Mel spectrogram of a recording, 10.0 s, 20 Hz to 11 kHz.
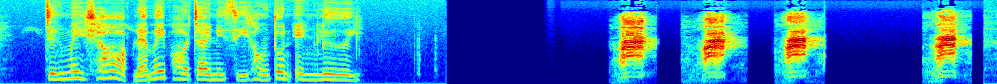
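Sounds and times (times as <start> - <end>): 
speech: 0.5 - 3.7
duck quacking loud and nasal: 6.1 - 8.3, 9.2 - 9.8.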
